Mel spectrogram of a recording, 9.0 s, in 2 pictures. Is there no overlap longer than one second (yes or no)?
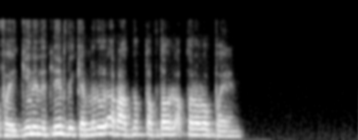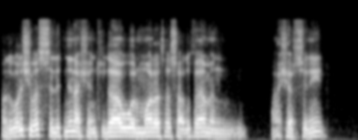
yes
